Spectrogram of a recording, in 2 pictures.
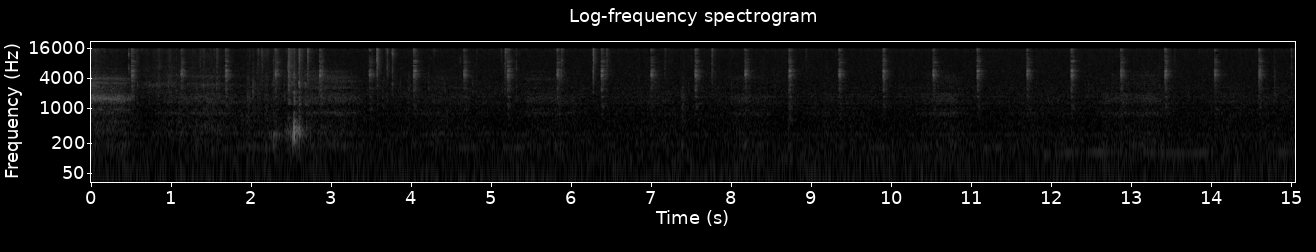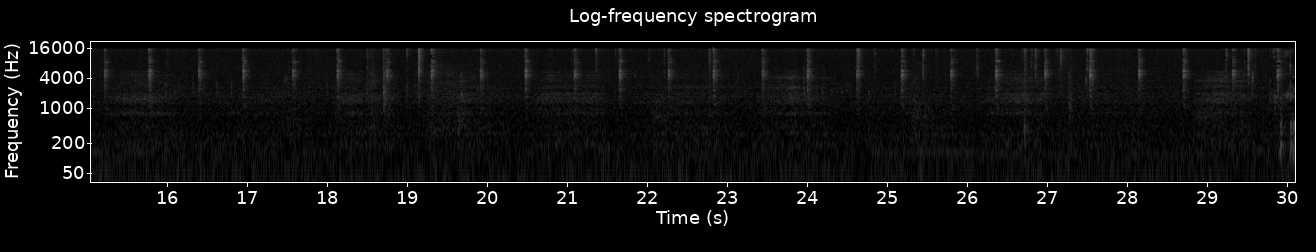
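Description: Faint, evenly spaced ticking that keeps a steady beat, with one louder soft knock about two and a half seconds in.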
